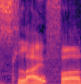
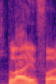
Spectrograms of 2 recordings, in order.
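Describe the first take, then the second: First: The name begins with a plain 's' sound. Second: The name begins with an 'sh' sound. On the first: This is the name's usual form. "Der ist doch eigentlich Slifer, ne?" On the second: This is the form used in this version. "Aber hier ist es Schleifer"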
